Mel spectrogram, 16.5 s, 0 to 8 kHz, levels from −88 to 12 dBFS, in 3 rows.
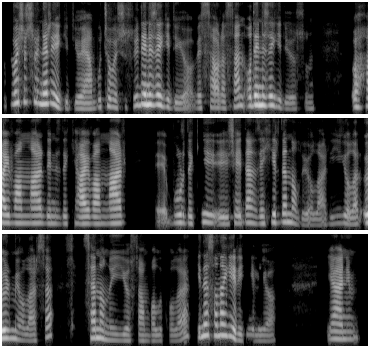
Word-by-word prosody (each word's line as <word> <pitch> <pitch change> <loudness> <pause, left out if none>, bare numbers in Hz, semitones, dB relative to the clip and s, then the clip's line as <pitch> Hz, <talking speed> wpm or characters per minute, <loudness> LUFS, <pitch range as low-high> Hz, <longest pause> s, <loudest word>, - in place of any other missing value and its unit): çamaşır 310 +3 +1
suyu 325 -4 -2
nereye 280 -4 +6
gidiyor, 160 -3 -8
yani 155 +1 -4
bu 195 +1 -12
çamaşır 195 -3 -7
suyu 240 +6 -6
denize 265 -1 +8
gidiyor 170 -7 -10
ve 170 - -8
sonra 170 0 -5
sen 220 +7 -3
o 235 +1 -1
denize 245 -1 +8
gidiyorsun. 160 -5 -14 0.6
O 205 - -1
hayvanlar, 200 -1 +1
denizdeki 190 0 -11
hayvanlar, 185 +2 +2 0.5
eee, - - -10
buradaki, 205 +1 -5
eee, 175 -4 -5
şeyden, 195 +2 -3
zehirden 220 +4 -3
alıyorlar, 155 -6 -11
yiyorlar, 185 0 -9
ölmüyorlarsa 210 - +1 0.4
sen 225 0 0
onu 200 -6 -3
yiyorsan 155 -1 -11
balık 150 -1 -15
olarak 150 - -10
yine 290 +3 +2
sana 295 0 +3
geri 225 - +1
geliyor. 150 -1 -15 0.8
Yani 200 +2 -1
195 Hz, 140 wpm, -21 LUFS, 170-225 Hz, 0.8 s, denize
